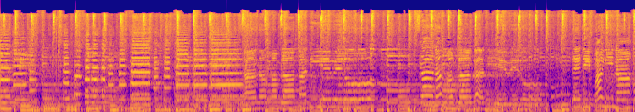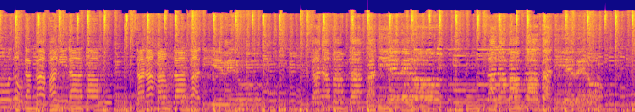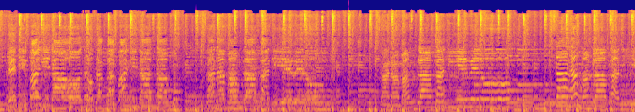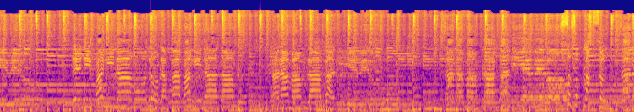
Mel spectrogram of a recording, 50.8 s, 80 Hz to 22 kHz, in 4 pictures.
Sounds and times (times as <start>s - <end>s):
Music: 0.0s - 50.7s.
